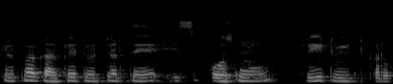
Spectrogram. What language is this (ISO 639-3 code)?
pan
